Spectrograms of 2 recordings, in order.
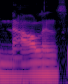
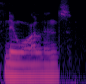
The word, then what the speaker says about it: New Orleans: New Orleans, because actually people from New Orleans don't say Nowlands. It's New Orleans.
